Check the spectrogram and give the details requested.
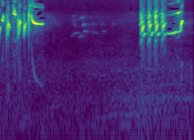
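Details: European goldfinch kept in a cage being readied for mating, delivering two quick bursts of liquid chirps, each ending in a drawn-out high note, with a silent gap between.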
